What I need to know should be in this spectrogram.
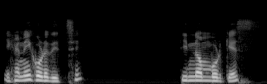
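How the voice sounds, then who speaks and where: A man teaching physics, explaining slowly and repeating points, asking questions and answering them himself. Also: sits high, darkish tone, no echo. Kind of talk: classroom-style physics lecture. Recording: dry, slightly dull recording.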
